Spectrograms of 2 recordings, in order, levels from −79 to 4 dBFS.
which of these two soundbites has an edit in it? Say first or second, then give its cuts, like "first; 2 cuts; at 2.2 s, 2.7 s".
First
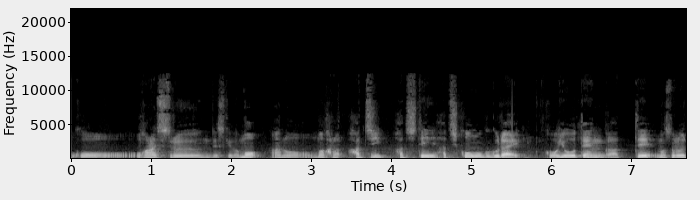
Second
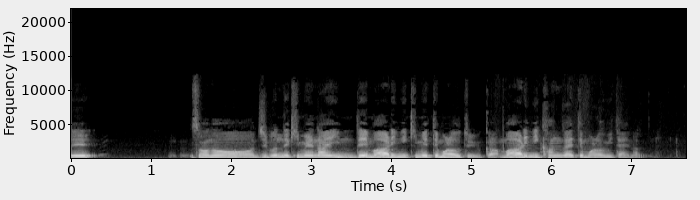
first; 1 cut; at 2.4 s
